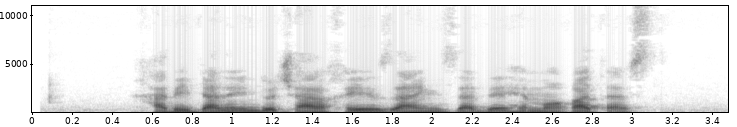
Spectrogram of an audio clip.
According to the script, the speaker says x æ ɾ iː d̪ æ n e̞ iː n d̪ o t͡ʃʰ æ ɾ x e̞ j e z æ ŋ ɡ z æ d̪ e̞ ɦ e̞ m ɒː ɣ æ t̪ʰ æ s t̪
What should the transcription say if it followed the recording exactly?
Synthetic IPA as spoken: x æ ɾ iː d̪ æ n e̞ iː n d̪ o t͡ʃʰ æ ɾ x e̞ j e z æ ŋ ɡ z æ d̪ e̞ ɦ e̞ m ɒː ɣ æ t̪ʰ æ s t̪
